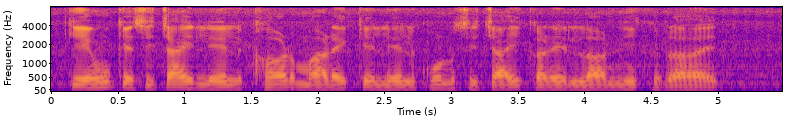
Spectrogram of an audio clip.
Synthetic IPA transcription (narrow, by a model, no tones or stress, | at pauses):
keɦũkesit͡ʃailelkʰəɽmaɾekelelkonsit͡ʃaikəɾelənikɾəɦəjt̪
